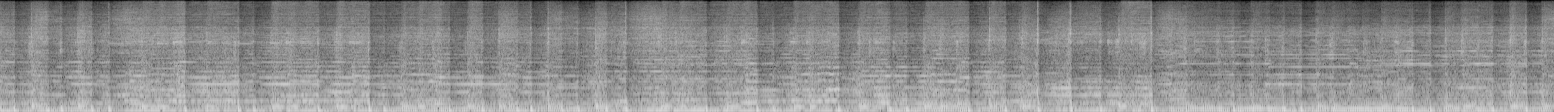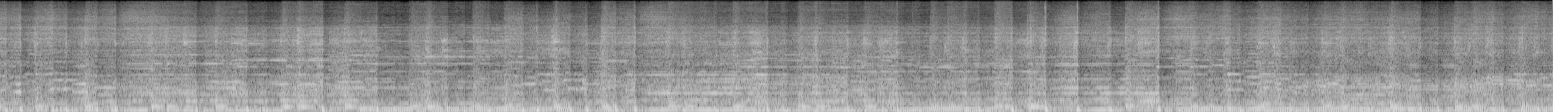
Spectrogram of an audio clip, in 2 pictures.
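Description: Live instrumental surf rock band playing: two electric guitars over electric bass and a drum kit keeping a steady beat.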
